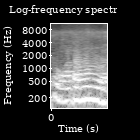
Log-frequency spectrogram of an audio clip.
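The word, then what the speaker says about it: autumn: তারপরে next word হচ্ছে water এটা কি অটামুন হটা হটা হচ্ছে একটা ঋতু ঋতুর নাম অটামুন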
